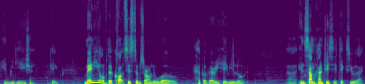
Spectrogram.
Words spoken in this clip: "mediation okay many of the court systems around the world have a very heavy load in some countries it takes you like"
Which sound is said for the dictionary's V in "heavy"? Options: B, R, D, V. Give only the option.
V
